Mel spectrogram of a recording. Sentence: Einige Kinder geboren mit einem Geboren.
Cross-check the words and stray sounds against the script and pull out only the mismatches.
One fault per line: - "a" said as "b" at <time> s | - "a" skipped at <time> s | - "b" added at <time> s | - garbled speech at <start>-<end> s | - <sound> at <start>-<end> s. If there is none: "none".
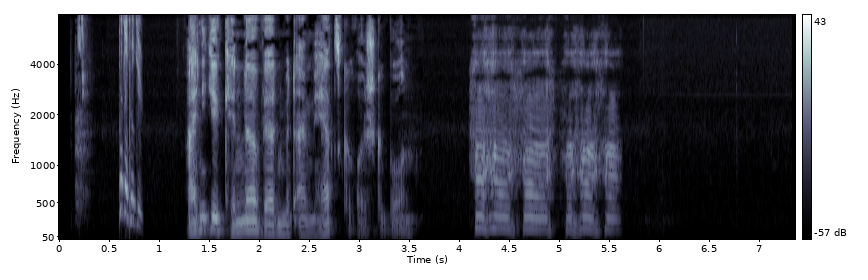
- chirp at 0.6-0.9 s
- "geboren" said as "werden" at 2.0 s
- "Herzgeräusch" added at 2.5 s
- laugh at 4.1-5.7 s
